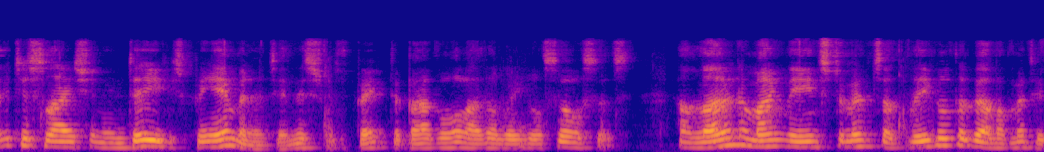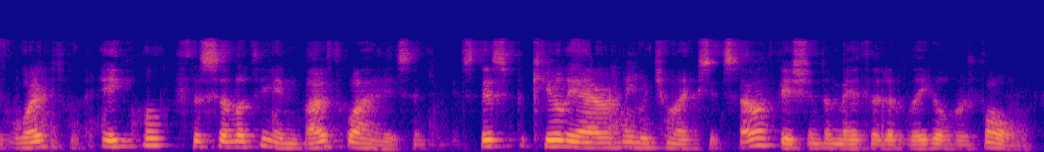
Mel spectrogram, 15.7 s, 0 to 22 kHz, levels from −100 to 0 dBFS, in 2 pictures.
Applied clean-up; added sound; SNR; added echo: neural mask model DeepFilterNet 3.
